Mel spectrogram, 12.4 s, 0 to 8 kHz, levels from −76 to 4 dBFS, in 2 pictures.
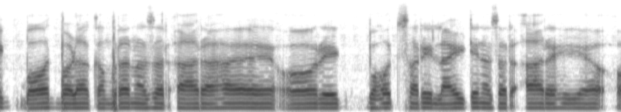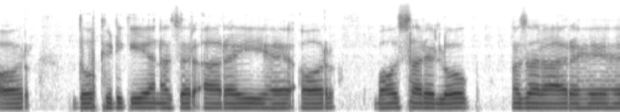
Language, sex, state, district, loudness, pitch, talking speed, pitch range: Hindi, male, Bihar, Jahanabad, -21 LUFS, 120 Hz, 160 wpm, 120-125 Hz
